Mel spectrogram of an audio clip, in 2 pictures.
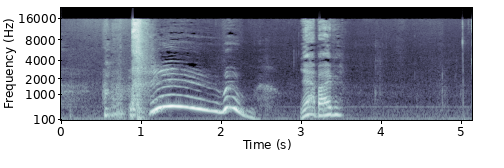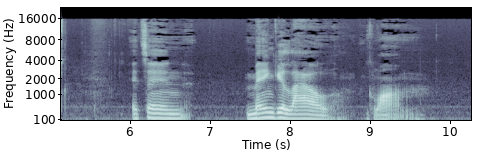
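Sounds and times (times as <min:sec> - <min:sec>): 
person sneezing: 0:00.5 - 0:01.4
person exclaiming: 0:00.9 - 0:02.5
speech: 0:03.0 - 0:03.6, 0:06.0 - 0:06.8, 0:07.4 - 0:09.6.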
